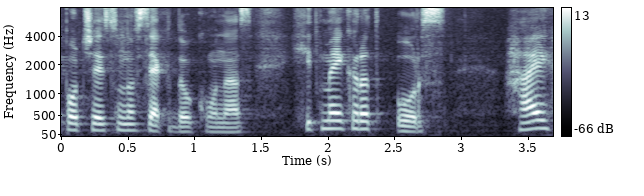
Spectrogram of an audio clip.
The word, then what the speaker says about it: WRS: Хитмейкърът Урс.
